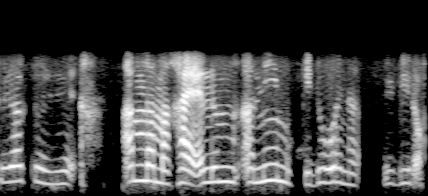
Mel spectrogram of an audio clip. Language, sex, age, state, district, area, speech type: Manipuri, female, 30-45, Manipur, Churachandpur, rural, conversation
